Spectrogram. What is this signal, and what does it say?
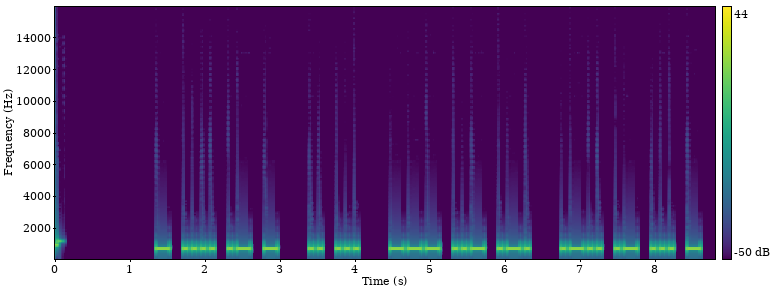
Morse code, heard as a keyed tone, about 20 wpm, 700 Hz. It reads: THAT IS OUR LAST
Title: Sentences from Top 1000 Words - Review Part 4 - 20wpm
